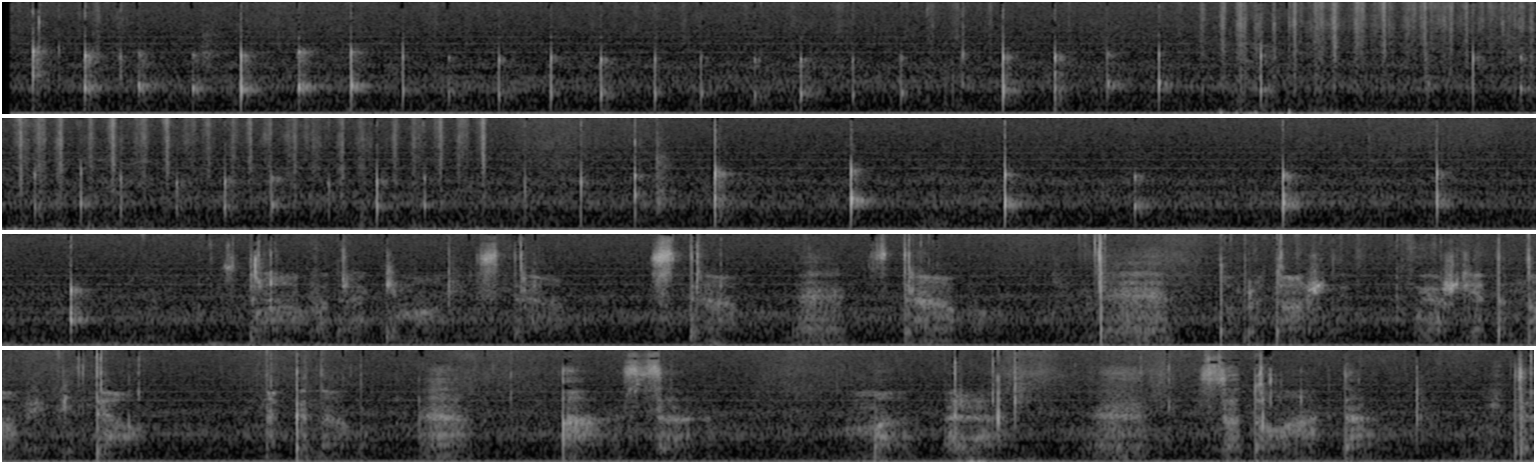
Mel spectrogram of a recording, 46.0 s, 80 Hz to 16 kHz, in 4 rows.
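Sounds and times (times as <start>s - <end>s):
fine crackling mouth clicks: 0.2s - 9.6s, 10.4s - 17.0s
wet mouth clicks and pops: 0.2s - 9.6s, 10.6s - 17.0s, 19.0s - 19.2s, 21.1s - 21.3s, 22.2s - 22.4s.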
